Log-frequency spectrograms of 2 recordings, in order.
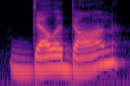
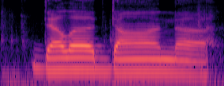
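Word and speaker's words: Delle Donne: Her name is really interesting. It's kind of hard to pronounce because it's got a bunch of extra L's and N's. Della Dawn, actually. Come on. Elena Della Dawn is, I think, how you say that.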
